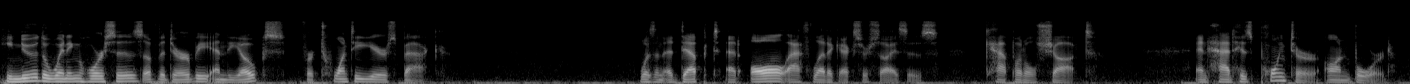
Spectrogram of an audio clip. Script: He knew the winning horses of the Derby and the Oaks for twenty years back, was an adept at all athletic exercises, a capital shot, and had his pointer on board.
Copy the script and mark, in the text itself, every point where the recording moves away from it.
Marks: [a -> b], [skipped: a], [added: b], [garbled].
He knew the winning horses of the Derby and the Oaks for twenty years back, was an adept at all athletic exercises, [skipped: a] capital shot, and had his pointer on board.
